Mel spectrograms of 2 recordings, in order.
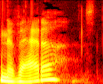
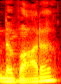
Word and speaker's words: Nevada: And you know it's Nevada? Not Nevada. Right. Yeah, you gotta say Nevada. Because I have half of my art team is in Reno. I always say Nevada, and they're like Nevada.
